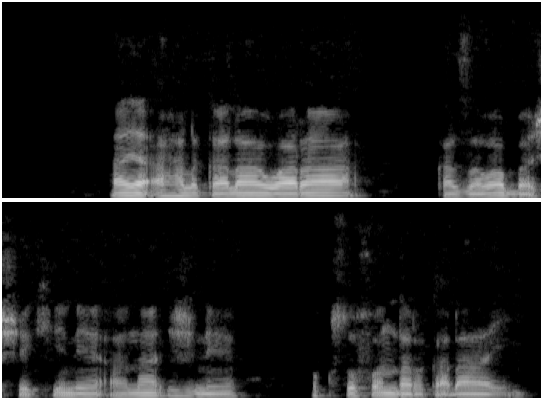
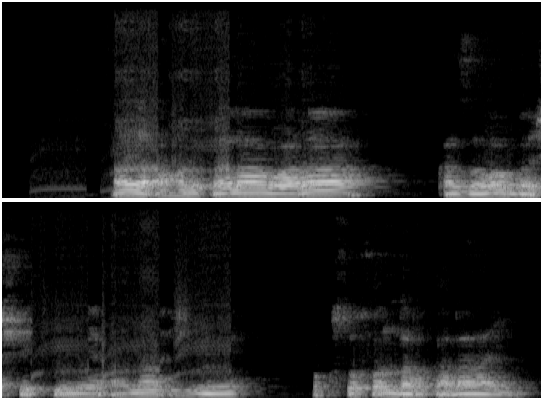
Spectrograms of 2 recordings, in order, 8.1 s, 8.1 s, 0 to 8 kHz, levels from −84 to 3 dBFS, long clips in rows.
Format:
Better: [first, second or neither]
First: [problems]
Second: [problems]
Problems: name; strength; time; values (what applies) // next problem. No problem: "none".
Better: first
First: none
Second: noise reduction (neural separator model SepFormer DNS4)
